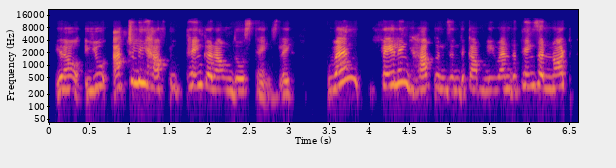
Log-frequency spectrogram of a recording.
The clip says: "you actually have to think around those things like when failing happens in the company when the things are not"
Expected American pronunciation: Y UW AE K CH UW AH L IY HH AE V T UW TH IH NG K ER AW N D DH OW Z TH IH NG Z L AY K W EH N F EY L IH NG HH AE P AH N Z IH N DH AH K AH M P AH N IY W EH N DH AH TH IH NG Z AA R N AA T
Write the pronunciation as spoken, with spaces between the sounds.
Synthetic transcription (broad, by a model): Y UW AE K CH UW AH L IY HH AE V T UW T IH NG K ER AW N D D OW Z T IH NG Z L AY K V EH N F EY L IH NG HH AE P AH N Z IH N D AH K AH M P AH N IY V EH N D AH T IH NG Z AA R N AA T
